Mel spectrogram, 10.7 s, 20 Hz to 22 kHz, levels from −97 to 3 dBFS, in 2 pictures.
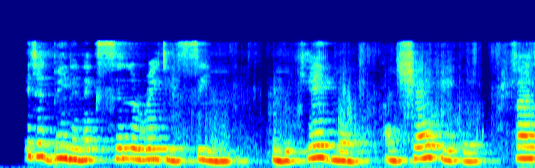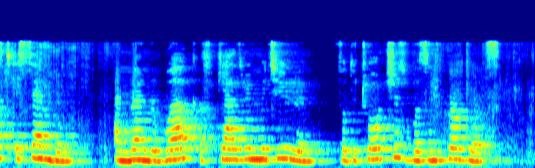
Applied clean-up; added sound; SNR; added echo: neural separator model SepFormer DNS4.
